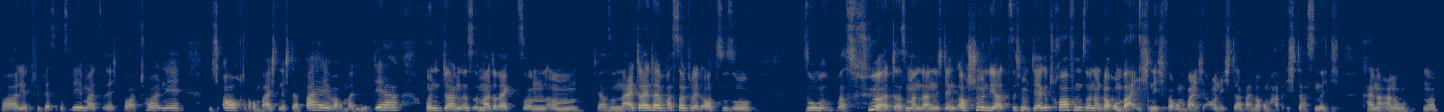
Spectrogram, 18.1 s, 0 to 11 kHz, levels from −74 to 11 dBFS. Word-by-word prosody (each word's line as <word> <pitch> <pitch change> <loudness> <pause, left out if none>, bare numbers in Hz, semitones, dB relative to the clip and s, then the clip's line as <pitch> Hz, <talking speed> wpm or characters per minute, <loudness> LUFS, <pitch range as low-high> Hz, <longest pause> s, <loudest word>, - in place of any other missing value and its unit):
„Boah, 210 -2 -2
die 200 - 0
hat 190 0 -8
viel - - -14
besseres 195 0 -8
Leben 480 -1 +3
als - - -6
ich. - - -10
Boah, - - -6
toll, 230 -5 -4
ne, 215 0 -3 0.3
will - - -18
ich - - -14
auch. 235 0 +4
Warum 185 -1 -7
war 175 - +2
ich - - -5
denn - - -9
nicht - - -8
dabei? 240 -1 +2
Warum 190 -2 -3
war 175 - -4
die 170 - -10
mit 160 +1 -11
der?“ 245 -1 +4 0.3
Und 215 -1 0
dann 205 -1 +4
ist 225 +2 0
immer 220 -2 +2
direkt 205 0 -1
so 200 - -6
'n 190 -1 -2
ähm, 180 -1 -4
ja, 195 -1 -7
so 175 - -7
'n 170 - -4
Neid 180 +2 +2
dahinter, 235 -1 +7
was 210 +3 -1
dann 225 -2 +3
vielleicht 215 -2 0
auch 195 +2 +1
zu 215 - -9
so 200 0 -2 0.6
so 225 -3 0
was 200 -2 -5
führt, 270 - +4
dass 175 - +1
man 205 -1 +2
dann 195 +1 +3
nicht 200 0 -4
denkt: 210 0 +2
„Ach 230 0 +5
schön, 245 0 +3
die 215 -2 +6
hat 200 0 0
sich 225 +1 -5
mit 200 -3 -2
der 215 +1 +5
getroffen“, 255 +1 +3
sondern 220 -2 +1
„Warum 205 +1 +4
war - - +5
ich - - -7
nicht? 155 - -2
Warum 175 +2 -2
war 150 - 0
ich - - -13
auch - - -6
nicht 155 -1 -10
dabei? 155 0 -5
Warum 165 0 -6
habe - - -10
ich - - -9
das 165 - -8
nicht?“ 160 0 -7 0.2
Keine 180 -4 -3
Ahnung, 155 -2 -5
ne? 180 +1 -4
205 Hz, 265 wpm, -25 LUFS, 180-225 Hz, 0.6 s, dahinter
